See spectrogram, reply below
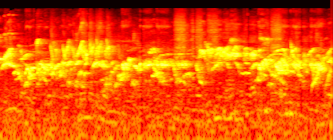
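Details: White-rumped shama delivering a fast, varied song of warbled whistles and scratchy notes, dipping briefly before resuming with bright high phrases.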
